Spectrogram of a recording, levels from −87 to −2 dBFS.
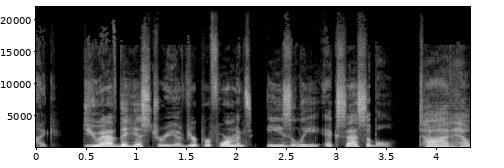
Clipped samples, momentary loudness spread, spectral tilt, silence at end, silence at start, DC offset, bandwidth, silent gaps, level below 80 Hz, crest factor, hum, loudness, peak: under 0.1%; 11 LU; -5 dB/octave; 0 s; 0 s; under 0.1%; over 20 kHz; none; -46 dBFS; 18 dB; none; -21 LUFS; -2 dBFS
